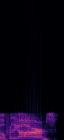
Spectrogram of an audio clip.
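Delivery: shrill, high-pitched battle-cry style shout. Voicing a character striking a foe, calling to anyone listening: yelling. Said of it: "I yell".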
